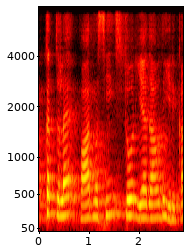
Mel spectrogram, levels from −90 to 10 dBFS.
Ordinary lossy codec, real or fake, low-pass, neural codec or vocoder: none; fake; 7.2 kHz; codec, 24 kHz, 0.9 kbps, DualCodec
